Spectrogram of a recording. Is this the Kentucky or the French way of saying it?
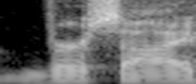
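French. It is said the French way. This names the place in France. "Versailles, France"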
